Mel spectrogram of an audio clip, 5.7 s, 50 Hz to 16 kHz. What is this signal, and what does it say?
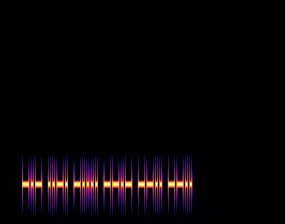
Morse code, heard as a keyed tone, about 27 wpm, 700 Hz. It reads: KF6QZZ
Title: USA Call Signs - 6 Characters - Repeated 2x - 28wpm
